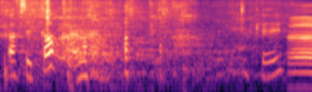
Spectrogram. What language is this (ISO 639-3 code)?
est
